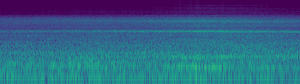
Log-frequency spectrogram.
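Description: PKP Intercity Stadler FLIRT electric multiple unit pulling out past the platform: a rolling rumble with a steady high whine, loudest about four seconds in as the rear of the train goes by, then easing off.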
